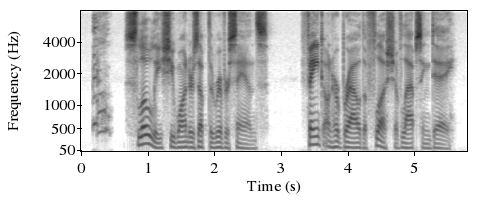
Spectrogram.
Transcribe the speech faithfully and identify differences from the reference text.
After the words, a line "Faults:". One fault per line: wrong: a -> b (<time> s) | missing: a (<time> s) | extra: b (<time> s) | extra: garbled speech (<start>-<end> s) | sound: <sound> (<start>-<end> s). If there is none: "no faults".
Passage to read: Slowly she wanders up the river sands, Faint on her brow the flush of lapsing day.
Slowly she wanders up the river sands, Faint on her brow the flush of lapsing day.
Faults:
sound: bark (0.2-0.5 s)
